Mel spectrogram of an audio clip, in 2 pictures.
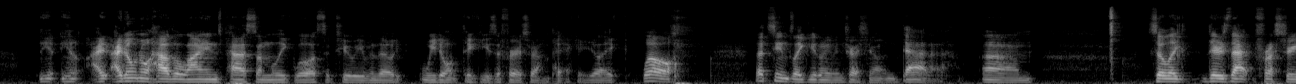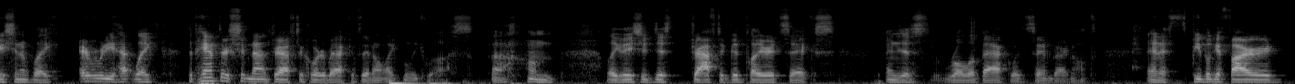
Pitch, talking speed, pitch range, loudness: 105 Hz, 200 wpm, 100-115 Hz, -31 LUFS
